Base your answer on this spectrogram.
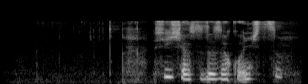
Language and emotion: Russian, neutral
